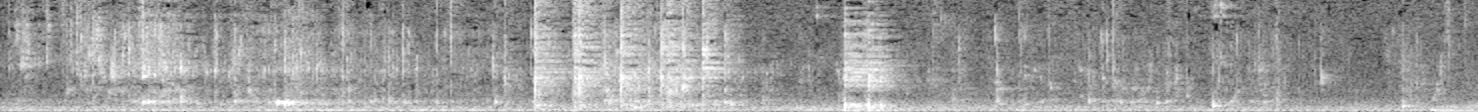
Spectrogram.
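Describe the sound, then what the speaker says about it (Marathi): Tamarind and jaggery water is strained in a kitchen for alu vadi, with bowls and spoons clinking and scraping in bursts and liquid dripping and trickling close by. "चिंच गुळाचं पाणी आता आपण गाळून घेऊ."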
